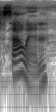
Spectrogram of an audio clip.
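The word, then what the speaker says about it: Samhain: Halloween originated from the ancient Celtic festival of Sam Hayne, pronounced sin, over 2,000 years ago in what is now Ireland, the UK, and Northern France.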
